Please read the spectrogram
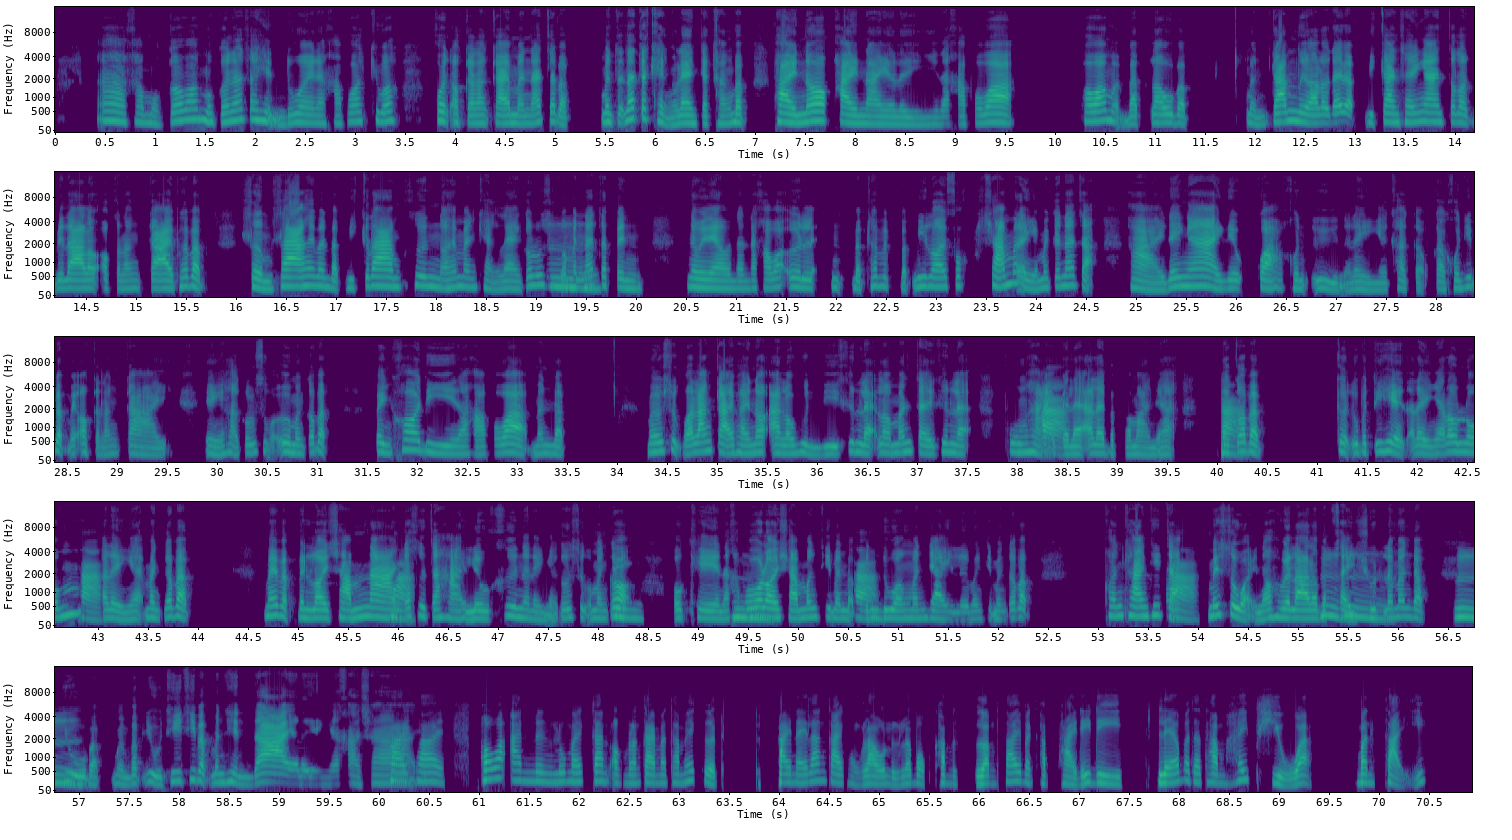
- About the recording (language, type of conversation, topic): Thai, unstructured, คุณคิดว่าการออกกำลังกายช่วยเปลี่ยนชีวิตได้จริงไหม?
- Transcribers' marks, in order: tsk; tsk; other background noise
